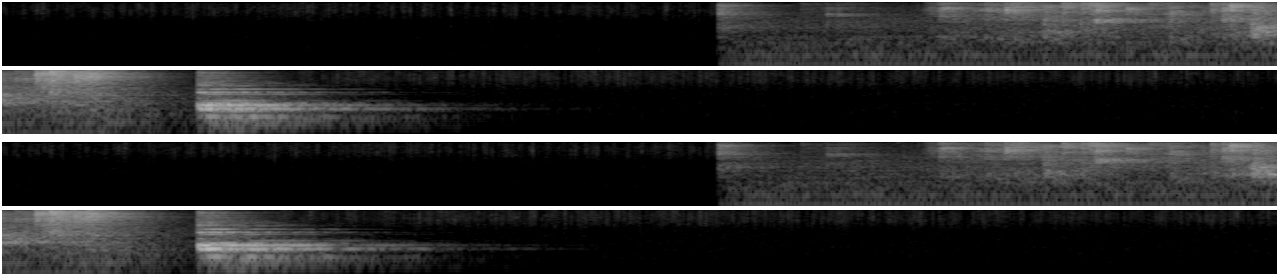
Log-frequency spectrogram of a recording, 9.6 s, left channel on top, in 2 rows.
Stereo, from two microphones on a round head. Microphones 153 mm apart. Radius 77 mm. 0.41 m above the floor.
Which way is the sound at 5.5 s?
15° right (ahead or behind).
